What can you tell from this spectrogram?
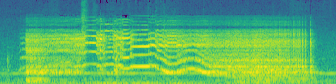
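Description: A long, drawn-out creak of a heavy door swinging slowly shut behind the group as they enter a private room at a virtual reality open mic night, its pitch wavering and bending over several seconds, loud with no voices.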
